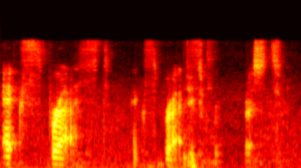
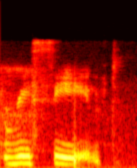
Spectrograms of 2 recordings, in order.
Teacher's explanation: all of these words should be pronounced not with the extra syllable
